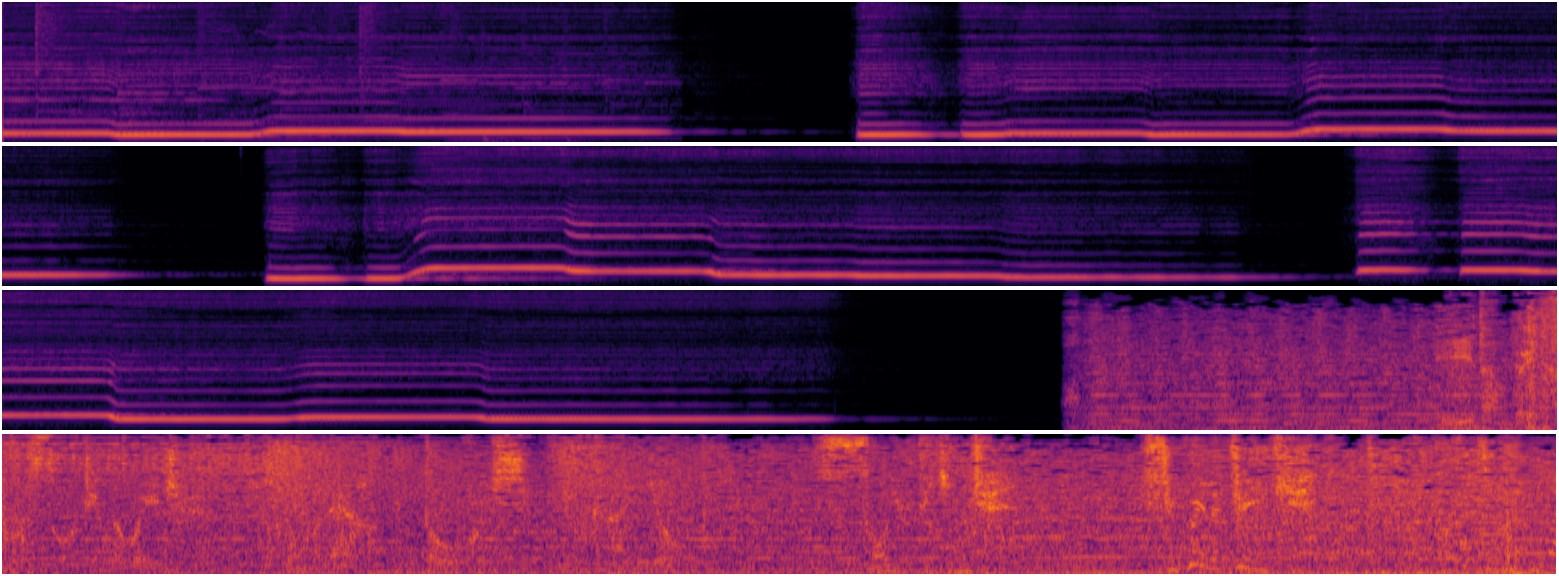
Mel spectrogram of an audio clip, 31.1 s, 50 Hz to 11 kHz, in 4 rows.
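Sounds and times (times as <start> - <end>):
person humming slow melody: 0.0 - 20.0.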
